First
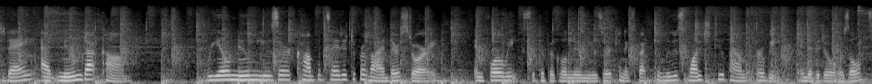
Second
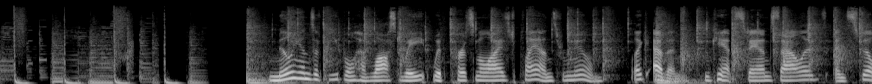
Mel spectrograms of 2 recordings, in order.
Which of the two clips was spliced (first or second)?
second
